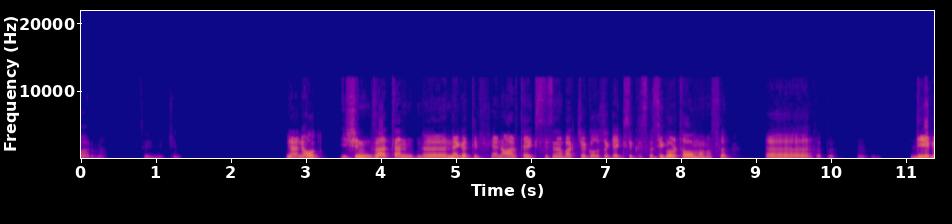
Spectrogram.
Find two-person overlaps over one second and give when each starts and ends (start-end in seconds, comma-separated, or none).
none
